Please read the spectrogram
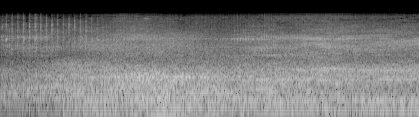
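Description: A leaf blower used by a man roars steadily and loudly throughout, a dense rushing drone with a rapid, buzzing engine rattle underneath, holding constant with no voices.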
